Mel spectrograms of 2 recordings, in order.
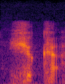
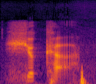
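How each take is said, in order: First: "Hyuka." whispered, "hyoo-ka"; island pronunciation. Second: "Hyuka." breathy, voiceless "shooka"; island pronunciation. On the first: Narrator repeating the driver's word for the hook. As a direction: breathe out "Hyuka." voiceless. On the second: Narrator showing how the driver says "hook". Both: Shown as a demonstration. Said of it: "He pronounced that last word".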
